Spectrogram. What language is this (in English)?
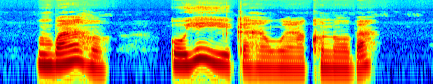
Igbo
